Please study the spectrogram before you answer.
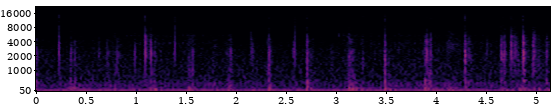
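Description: A solid white bar of soap held in the hand is scratched and gouged by long blue acrylic nails. Quick, dry scratching clicks and scrapes come in uneven bursts, bright with a light papery texture over a low, steady hum.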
